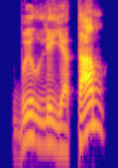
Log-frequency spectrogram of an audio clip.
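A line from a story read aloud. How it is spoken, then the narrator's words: Exclaiming. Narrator (Russian): воскликнул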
